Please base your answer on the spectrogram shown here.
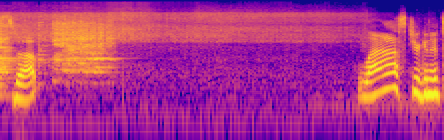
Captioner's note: grill pan clanking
